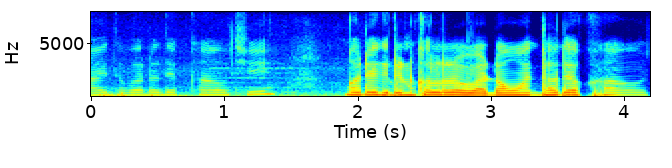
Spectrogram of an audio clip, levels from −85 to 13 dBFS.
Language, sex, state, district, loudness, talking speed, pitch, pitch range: Odia, female, Odisha, Khordha, -10 LUFS, 115 wpm, 210 Hz, 200-215 Hz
